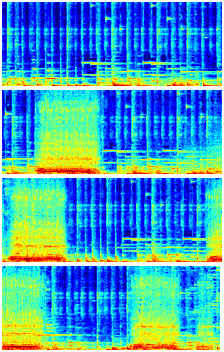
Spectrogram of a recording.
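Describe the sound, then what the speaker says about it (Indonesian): A sewing machine stitching fabric for a double-layered scrunchie, its motor running in steady, even runs with short gaps between bursts of stitching, close and alone. "Sekarang lanjut menjahit kain bagian dalam."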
